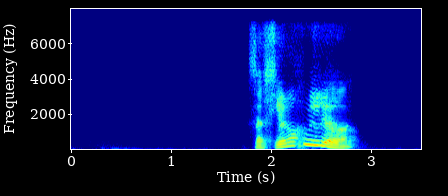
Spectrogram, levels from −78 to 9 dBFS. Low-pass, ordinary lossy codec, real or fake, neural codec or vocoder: 7.2 kHz; none; fake; codec, 16 kHz, 1 kbps, FreqCodec, smaller model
